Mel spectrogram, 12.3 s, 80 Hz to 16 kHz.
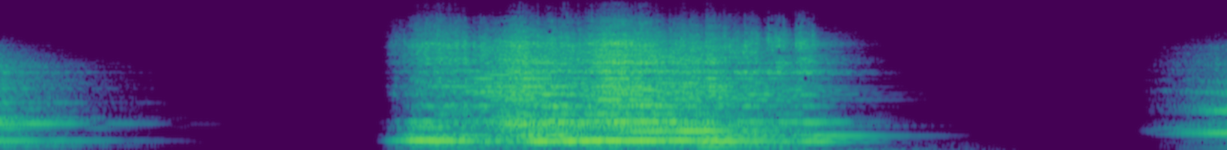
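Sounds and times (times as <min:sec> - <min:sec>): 
dry ice on metal making an eerie sound: 0:03.9 - 0:08.5.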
